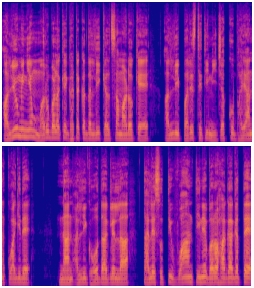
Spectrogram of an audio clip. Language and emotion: Kannada, disgusted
